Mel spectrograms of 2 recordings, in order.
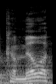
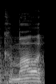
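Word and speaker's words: Kamala: Guys, get hyped for Camila Khan. Camala Khan. I mispronounced it more than once.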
